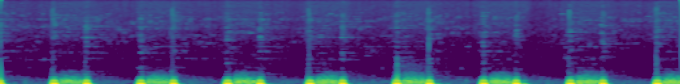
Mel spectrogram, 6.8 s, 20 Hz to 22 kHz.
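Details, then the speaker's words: Heart murmur in an educational heart physiology demonstration: steady heartbeat near 69 per minute with a whooshing noise filling the gap between the two heart sounds, attributed to a valve not working properly. "a heart murmur is whooshing in the heart due to a valve not working properly if blood strikes obstructions like valves it creates a whooshing noise let's listen to a few different types of murmurs"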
